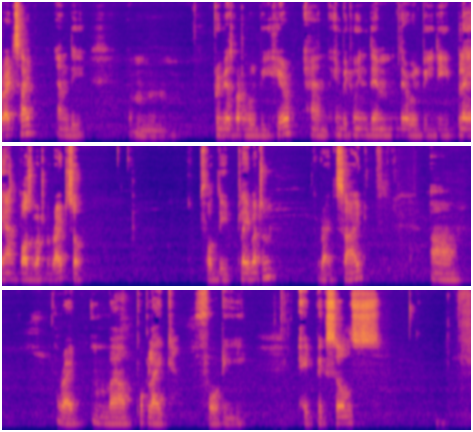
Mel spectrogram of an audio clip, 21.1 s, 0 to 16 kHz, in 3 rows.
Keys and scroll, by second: 17.9-18.7 typing, 20.9-21.1 typing.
